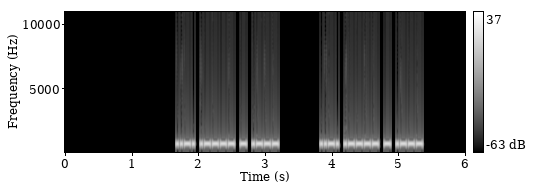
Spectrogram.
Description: Morse code, heard as a keyed tone, about 37 wpm, 700 Hz. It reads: F1TJ F1TJ
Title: DXCC-100 Call Signs - 4 Characters - Repeated 2x - 40wpm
